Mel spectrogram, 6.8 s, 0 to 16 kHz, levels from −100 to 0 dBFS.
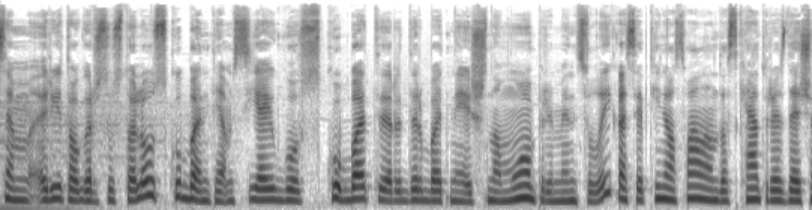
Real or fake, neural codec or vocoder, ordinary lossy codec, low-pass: real; none; MP3, 96 kbps; 14.4 kHz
